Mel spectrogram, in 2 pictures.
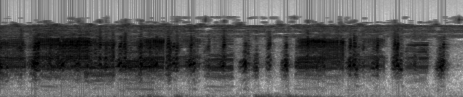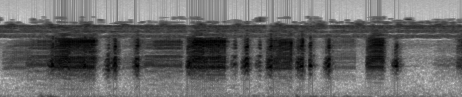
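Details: Chorus of frogs at the waterside: clusters of rasping croaks broken by short quiet gaps, bursts bunching together then pausing, with a soft low thump now and then.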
